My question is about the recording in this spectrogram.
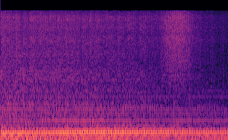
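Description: Sound effects of an animated logo reveal: a steady low, engine-like drone with a hiss over it, and a short high swish near the end.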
